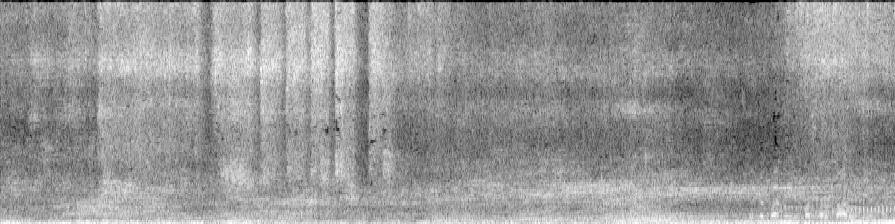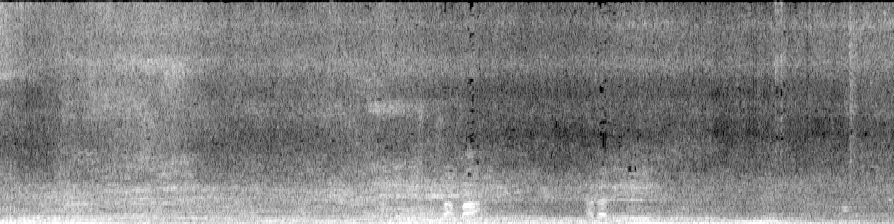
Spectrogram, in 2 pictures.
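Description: Wind buffets past.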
